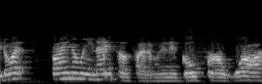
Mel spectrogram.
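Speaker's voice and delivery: ordinary delivery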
